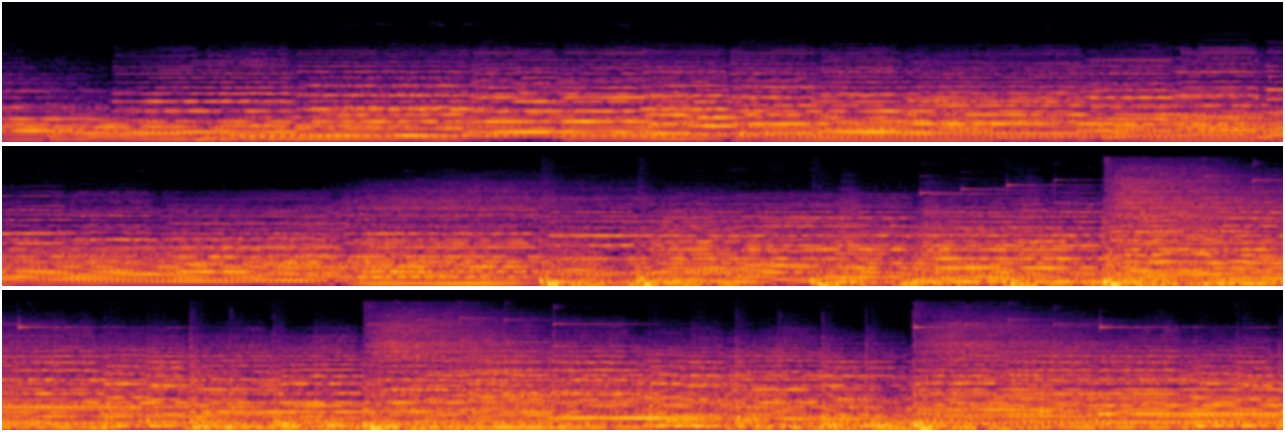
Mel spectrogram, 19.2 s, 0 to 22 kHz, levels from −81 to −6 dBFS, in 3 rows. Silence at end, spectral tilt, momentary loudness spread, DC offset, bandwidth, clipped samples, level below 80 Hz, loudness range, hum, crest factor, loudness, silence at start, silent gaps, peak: 0 s; -6 dB/octave; 5 LU; under 0.1%; 16 kHz; under 0.1%; -32 dBFS; 4 LU; none; 16 dB; -20 LUFS; 0 s; none; -2 dBFS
